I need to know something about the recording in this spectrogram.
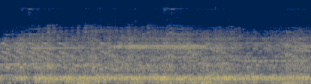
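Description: Video game battle effects crackle and burst.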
